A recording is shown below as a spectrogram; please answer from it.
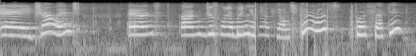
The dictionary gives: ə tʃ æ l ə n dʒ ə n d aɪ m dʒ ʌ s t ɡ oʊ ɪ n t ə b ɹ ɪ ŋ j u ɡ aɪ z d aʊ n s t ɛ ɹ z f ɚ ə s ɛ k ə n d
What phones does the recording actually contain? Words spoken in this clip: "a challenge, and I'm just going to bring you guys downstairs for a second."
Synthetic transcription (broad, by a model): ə tʃ æ l ə n dʒ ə n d aɪ m dʒ ʌ s t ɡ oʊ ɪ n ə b ɪ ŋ j u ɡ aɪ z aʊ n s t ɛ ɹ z f ɚ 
